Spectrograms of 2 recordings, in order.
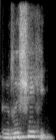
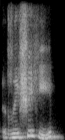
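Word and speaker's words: ऋषि: Rishi Sage so here when you say Rishi it is neither Rishi heat is not e nor is it so that is there is a tendency to you know interchange or mispronounce this it is and it is neither e nor okay so please note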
